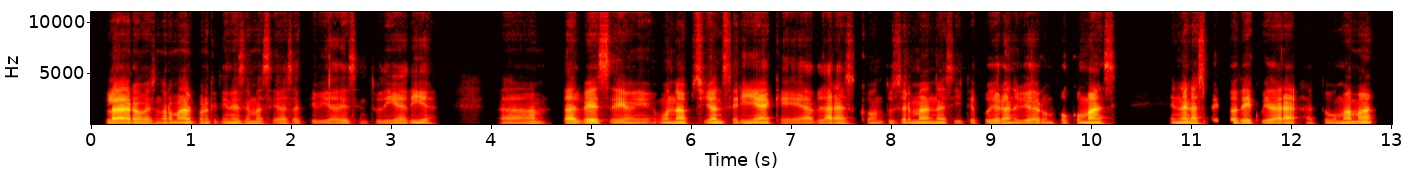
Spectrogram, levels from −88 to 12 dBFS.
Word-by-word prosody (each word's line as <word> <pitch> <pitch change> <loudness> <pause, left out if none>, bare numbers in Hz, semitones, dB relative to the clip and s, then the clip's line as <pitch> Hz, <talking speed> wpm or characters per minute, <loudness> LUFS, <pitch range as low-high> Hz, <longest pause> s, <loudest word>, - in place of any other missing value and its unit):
Claro, 115 -3 +7
es 110 - -4
normal 110 0 +1
porque, 105 -2 -7
tienes 105 -1 -4
demasiadas 105 0 -6
actividades 100 -1 -7
en 100 - -19
tu 100 - -16
día 100 0 -3
a 100 - -5
día. 105 0 -3 0.6
Ah, 105 -3 -6
tal 110 -1 +3
vez, 110 0 +4
eh, 100 0 -2
una 110 -1 +3
opción 110 +1 0
sería 110 0 +2
que 95 -1 -6
hablaras 100 +1 0
con 100 -1 -12
tus 105 0 -11
hermanas 110 -1 0
y 105 - -11
te 105 - -11
pudieran 105 0 -1
ayudar 100 0 -1
un 105 0 -10
poco 105 +1 -9
más 105 0 +4 0.5
en 110 -1 -4
el 105 -1 +5
aspecto 105 +2 -2
de 100 -2 +2
cuidar 100 0 +2
a 105 - +3
a 105 - -13
tu 105 0 -11
mamá, 120 +9 +2
105 Hz, 185 wpm, -24 LUFS, 100-110 Hz, 0.6 s, Claro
